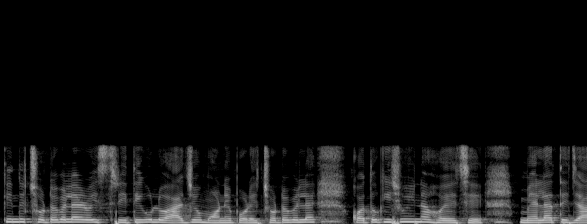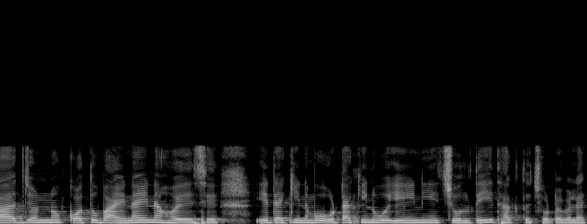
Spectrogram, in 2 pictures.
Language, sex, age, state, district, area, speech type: Bengali, female, 45-60, West Bengal, Purba Medinipur, rural, spontaneous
